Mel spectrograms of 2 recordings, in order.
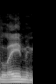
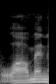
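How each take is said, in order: First: The first vowel sounds like 'ay'. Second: The first vowel sounds like 'aw'. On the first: The speaker calls it right. "that's how I pronounced it" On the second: The speaker calls it wrong. "everyone else was pronouncing it Lawman, and I was like, that sounds stupid"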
